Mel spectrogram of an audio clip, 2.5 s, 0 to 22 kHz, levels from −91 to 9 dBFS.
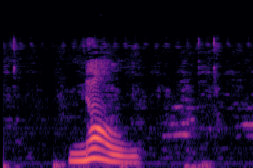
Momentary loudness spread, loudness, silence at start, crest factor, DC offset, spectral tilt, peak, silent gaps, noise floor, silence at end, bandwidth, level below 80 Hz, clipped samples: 26 LU; -26 LUFS; 0.55 s; 18 dB; under 0.1%; -7 dB/octave; -12 dBFS; none; -55 dBFS; 0 s; 9 kHz; -56 dBFS; under 0.1%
